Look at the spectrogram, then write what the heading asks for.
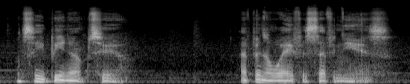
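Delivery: muttered under breath. Speaking in character to Teddy as someone leaves: quietly under the breath. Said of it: "say quietly under my breath to Teddy".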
